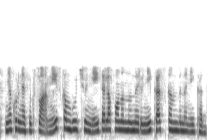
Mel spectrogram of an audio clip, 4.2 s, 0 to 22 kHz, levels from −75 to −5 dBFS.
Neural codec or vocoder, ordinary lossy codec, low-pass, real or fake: none; MP3, 24 kbps; 3.6 kHz; real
